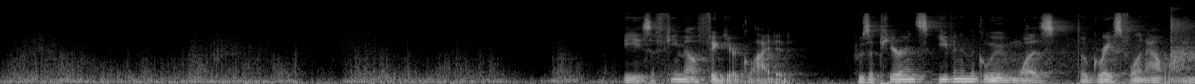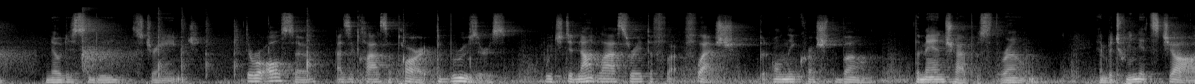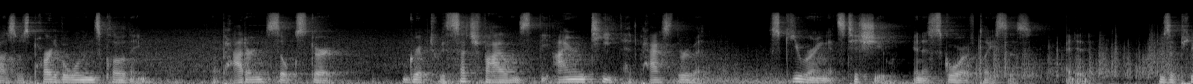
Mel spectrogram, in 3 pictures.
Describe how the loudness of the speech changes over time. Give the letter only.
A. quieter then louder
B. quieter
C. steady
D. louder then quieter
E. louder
C.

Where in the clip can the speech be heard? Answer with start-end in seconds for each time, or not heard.
6.2-35.8.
